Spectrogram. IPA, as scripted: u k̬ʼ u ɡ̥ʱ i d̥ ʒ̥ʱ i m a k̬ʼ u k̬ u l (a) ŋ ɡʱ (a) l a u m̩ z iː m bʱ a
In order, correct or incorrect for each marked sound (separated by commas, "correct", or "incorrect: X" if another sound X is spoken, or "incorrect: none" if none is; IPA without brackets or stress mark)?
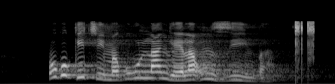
correct, incorrect: ɛ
